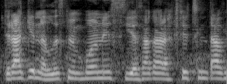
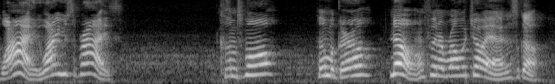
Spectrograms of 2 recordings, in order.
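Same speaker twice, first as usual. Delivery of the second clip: high, loud defiant challenge; defiant retort; 7 semitones higher, 8 dB louder than usual. Real, not acted. Answering runners who doubted her, high loud defiance. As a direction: throw it back at them, pitch way up.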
